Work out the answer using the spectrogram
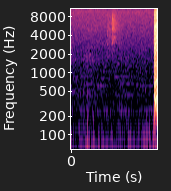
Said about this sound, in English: Yep, that's my sneeze. Little insider information. It sounds like a car muffler being blown out of a 88 Chevy.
